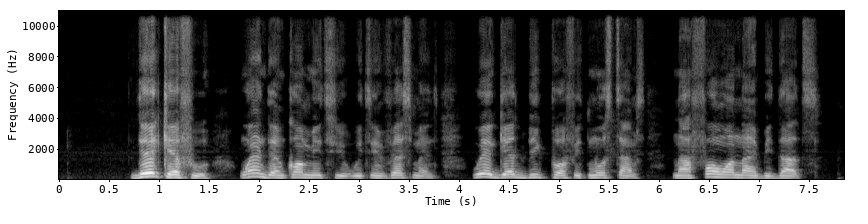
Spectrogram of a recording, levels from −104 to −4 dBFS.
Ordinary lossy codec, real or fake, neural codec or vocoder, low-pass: none; fake; vocoder, 22.05 kHz, 80 mel bands, Vocos; none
